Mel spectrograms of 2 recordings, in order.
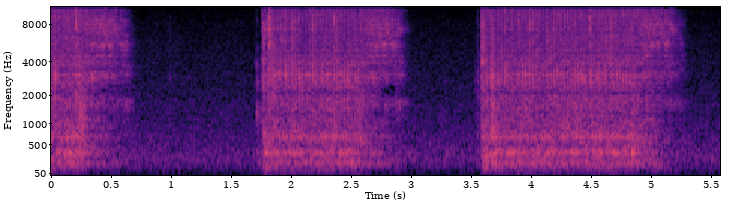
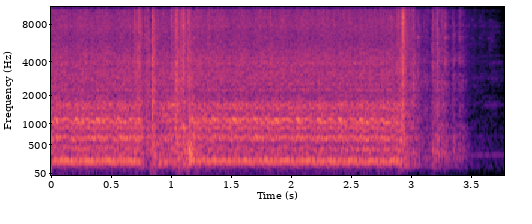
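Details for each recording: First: Monroe LA-5 motorized mechanical calculator, powered for the first time, with sparking thought to be the governor. Rough, uneven rattling bursts of about two seconds as the motor drags on something. Suspected, not confirmed; the motor is meant for intermittent duty only. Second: Monroe LA-5 motorized calculator running an automatic division: about three seconds of fast ratcheting clatter, then a clean stop. The cycle completes normally, although the counter register shows a wrong result.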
